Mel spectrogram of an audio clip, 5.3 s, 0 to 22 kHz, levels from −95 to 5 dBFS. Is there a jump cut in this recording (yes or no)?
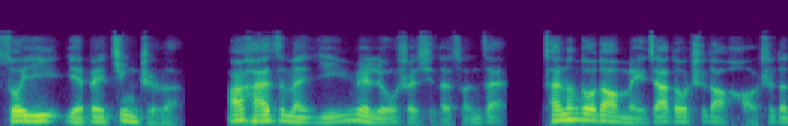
yes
